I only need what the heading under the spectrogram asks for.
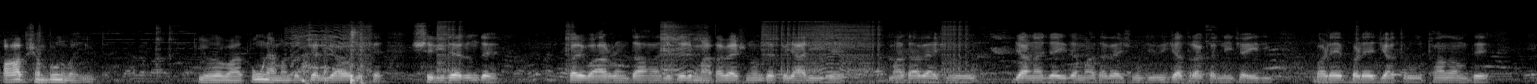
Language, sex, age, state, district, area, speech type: Dogri, male, 30-45, Jammu and Kashmir, Reasi, rural, spontaneous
